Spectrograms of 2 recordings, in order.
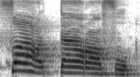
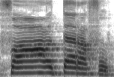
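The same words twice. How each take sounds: First: The first vowel is short and joined on. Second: The first vowel is drawn out long. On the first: The speaker calls it right. "കൂട്ടി ചേർത്ത് ഓതണം" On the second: The speaker calls it wrong. "പെട്ടെന്ന് നമ്മൾ ഫനെ നീട്ടാൻ നീട്ടി ഓതാൻ സാധ്യതയുണ്ട്. ഫഅ്തറഫൂ അങ്ങനെ ഓതരുത്"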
